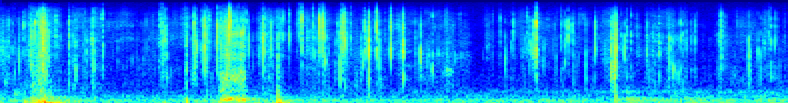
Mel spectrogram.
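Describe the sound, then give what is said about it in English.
Crisp crunching of a snack being bitten and chewed, with irregular bursts of crackling and crushing over a few seconds, no voices. “I'll take whatever you have just to make the crunchy song.”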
